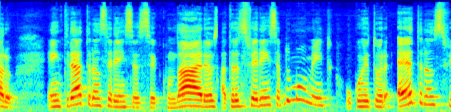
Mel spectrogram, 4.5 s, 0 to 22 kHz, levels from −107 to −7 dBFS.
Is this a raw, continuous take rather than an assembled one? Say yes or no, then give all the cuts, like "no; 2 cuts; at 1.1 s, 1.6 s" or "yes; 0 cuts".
no; 3 cuts; at 2.2 s, 2.8 s, 3.4 s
